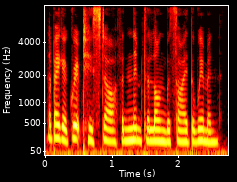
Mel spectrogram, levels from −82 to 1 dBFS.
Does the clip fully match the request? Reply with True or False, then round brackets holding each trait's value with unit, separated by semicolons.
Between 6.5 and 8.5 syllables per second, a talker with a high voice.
True (6.9 syllables/s; 195 Hz)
